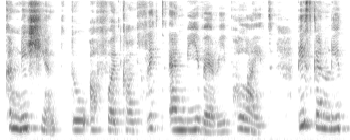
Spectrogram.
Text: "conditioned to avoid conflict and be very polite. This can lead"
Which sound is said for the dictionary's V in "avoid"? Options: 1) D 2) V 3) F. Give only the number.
3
